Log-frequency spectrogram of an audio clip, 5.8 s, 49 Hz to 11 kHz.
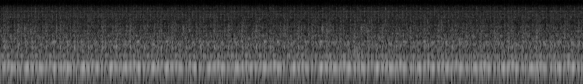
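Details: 2017 BMW 525d F10, 2.0L N47D20D diesel, 160 kW, 138,035 km, at idle: hard, uneven clatter with a heavy recurring pulse, rougher than normal, caused by defective injectors and defective swirl flaps.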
